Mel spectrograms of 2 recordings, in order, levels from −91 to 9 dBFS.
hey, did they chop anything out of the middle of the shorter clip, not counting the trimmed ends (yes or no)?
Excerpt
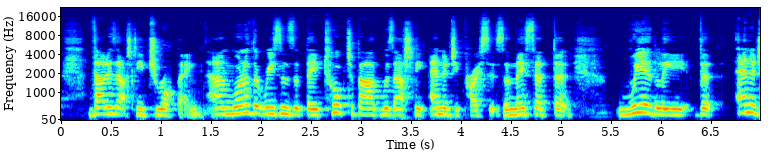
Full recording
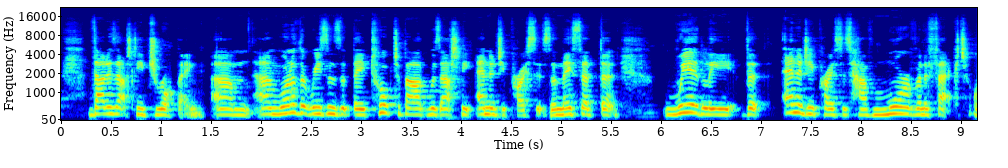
yes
